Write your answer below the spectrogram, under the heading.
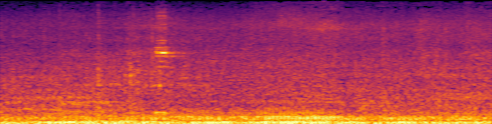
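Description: Road traffic: motor scooter and car engines running past on a wet street, a steady low rumble that swells as one passes closer about halfway through.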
